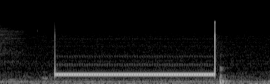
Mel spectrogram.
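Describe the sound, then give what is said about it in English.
A steady, single-pitched telephone call tone holds for about a second and a half, starting and ending with sharp clicks, over a low background hum. No one speaks. “He's not going to answer.”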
